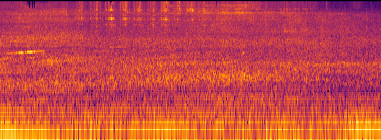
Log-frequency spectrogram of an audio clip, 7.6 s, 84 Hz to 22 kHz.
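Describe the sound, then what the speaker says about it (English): Toronto city bus on route 36 approaching along Norfinch Drive, its low engine drone swelling over steady roadside traffic noise, close and continuous, with no talking. "here comes my bus. Yep, that's the 36"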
